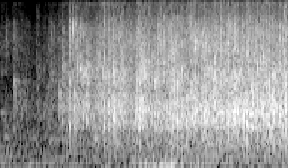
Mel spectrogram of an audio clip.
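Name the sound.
audience applauding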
